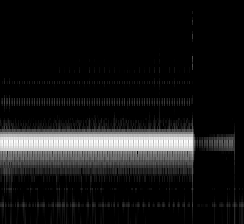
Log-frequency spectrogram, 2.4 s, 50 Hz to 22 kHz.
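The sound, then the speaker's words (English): A loud, steady telephone dial tone drones for about two seconds after the person called hangs up on a call from the radio station 106.5 The End, then cuts off abruptly, leaving a brief faint tail of the tone. No one speaks. “Well, he just hung up.”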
